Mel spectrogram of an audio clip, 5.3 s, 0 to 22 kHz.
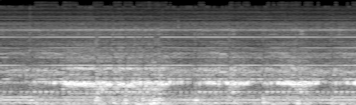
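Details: New Printrbot Simple 1403 3D printer whines during printing, a thin tone swelling and fading as the head moves; owner suspects the X-axis movement.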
